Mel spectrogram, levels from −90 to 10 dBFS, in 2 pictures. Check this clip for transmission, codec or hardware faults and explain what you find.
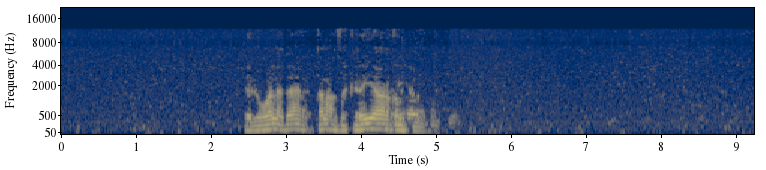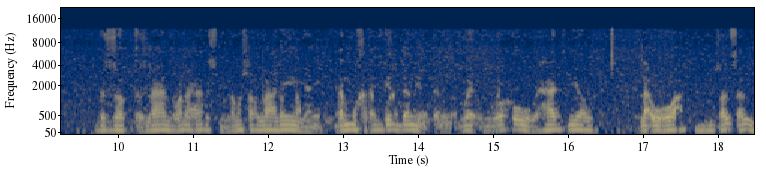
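Two faults are present. Overdone noise removal runs through the whole recording, and echo leak returns in six bursts.

Overdone noise removal, throughout: a suppressor set too hard pulls individual frequency bands down to nothing whenever they resemble its noise estimate. It strips the quieter parts of the speech along with the hiss, leaving near-silent gaps speckled with twinkling artefacts.

Echo leak, at 4.39–5.34 s, 8.98–9.31 s, 10.2–11.06 s, 11.76–12.94 s, 13.34–15.11 s and 16.96–17.01 s: a delayed copy of the speech trails it by 459 ms in the first three bursts and 401 ms after that. It is fairly strong at 4.39 s, moderate through the middle bursts and barely audible at 8.98 s and 16.96 s. The likely cause is a far-end loudspeaker echo canceller letting its microphone pickup through.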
